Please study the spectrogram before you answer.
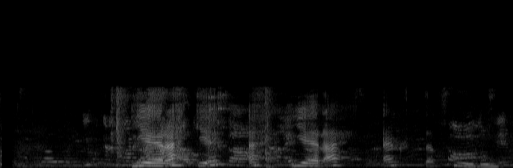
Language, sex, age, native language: Icelandic, female, 10, Icelandic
